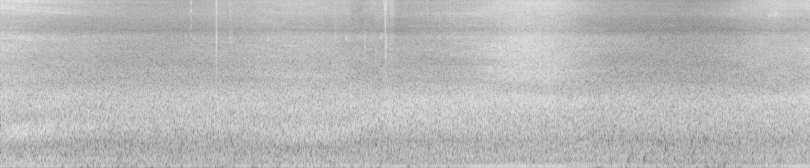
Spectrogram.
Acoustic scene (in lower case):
street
